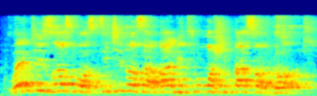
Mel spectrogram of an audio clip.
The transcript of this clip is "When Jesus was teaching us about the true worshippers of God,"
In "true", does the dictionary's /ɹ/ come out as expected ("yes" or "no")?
yes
